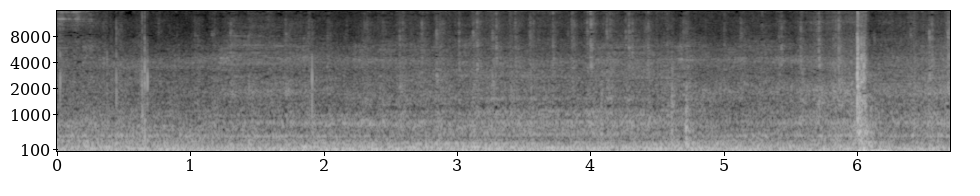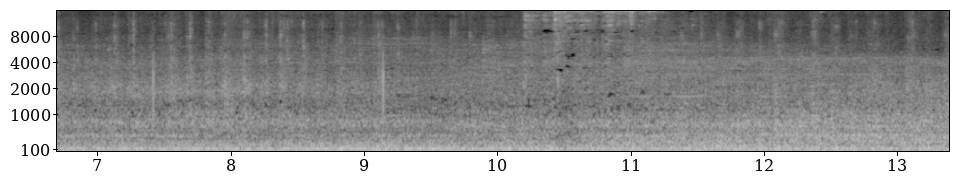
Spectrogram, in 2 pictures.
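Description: A vehicle engine idling steadily at a low, even hum, with one sharp knock about six seconds in.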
